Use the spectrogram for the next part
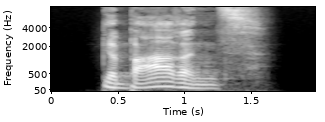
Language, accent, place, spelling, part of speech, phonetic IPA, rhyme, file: German, Germany, Berlin, Gebarens, noun, [ɡəˈbaːʁəns], -aːʁəns, De-Gebarens.ogg
- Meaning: genitive of Gebaren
